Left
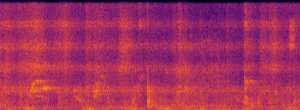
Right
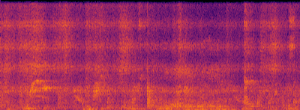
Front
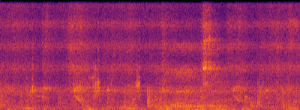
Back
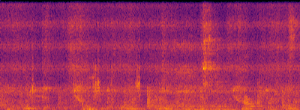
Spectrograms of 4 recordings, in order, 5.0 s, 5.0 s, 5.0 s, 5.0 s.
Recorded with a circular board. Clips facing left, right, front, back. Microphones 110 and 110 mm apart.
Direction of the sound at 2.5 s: 45° right.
